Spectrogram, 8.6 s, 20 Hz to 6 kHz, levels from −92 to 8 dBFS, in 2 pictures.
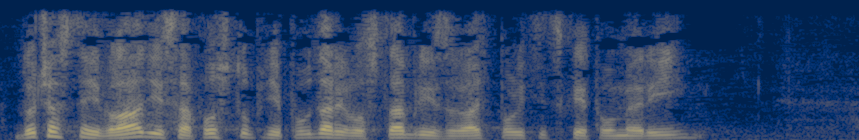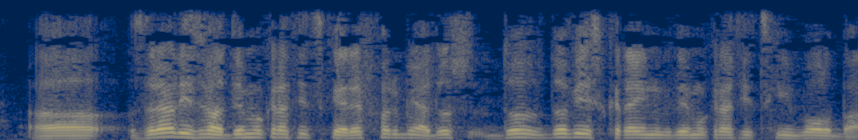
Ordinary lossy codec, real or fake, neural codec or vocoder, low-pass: none; real; none; 5.4 kHz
